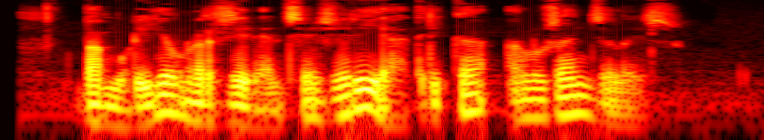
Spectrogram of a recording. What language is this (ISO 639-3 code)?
cat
